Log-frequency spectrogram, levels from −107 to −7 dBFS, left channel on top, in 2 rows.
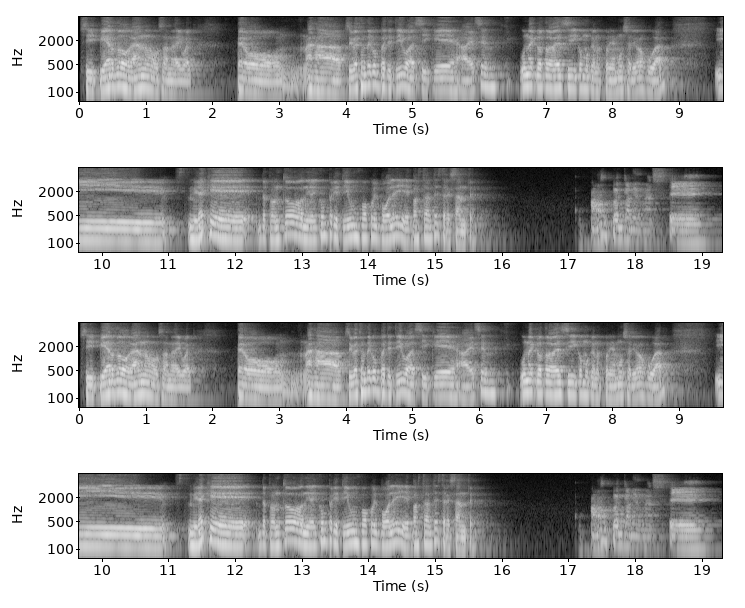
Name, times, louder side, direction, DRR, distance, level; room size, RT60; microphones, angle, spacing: voice 1, 0.0-2.0 2.4-6.3 6.6-11.0 11.3-15.6, right 1 dB, 10° right, 3 dB, 0.5 m, -27 dB
voice 2, 17.3-19.0, equal, 5° left, 2 dB, 1.3 m, -33 dB
17.5 x 9.7 x 2.8 m, 0.97 s
head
